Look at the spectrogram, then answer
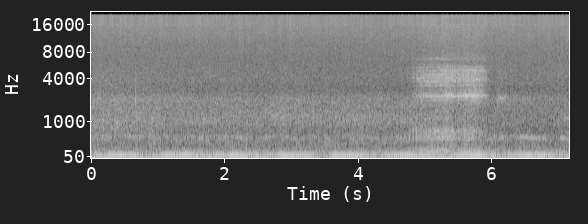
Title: snoring tent clip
